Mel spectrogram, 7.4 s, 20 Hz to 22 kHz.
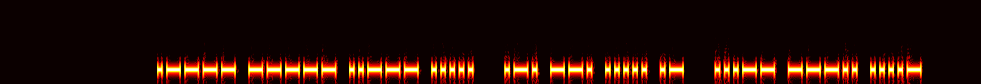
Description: Morse code, heard as a keyed tone, about 36 wpm, 700 Hz. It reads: 1025 RG5A 384
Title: Worked All Europe DX Contest - QTC Exchange - 35wpm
